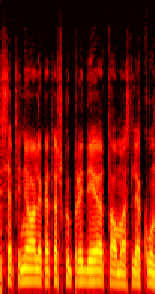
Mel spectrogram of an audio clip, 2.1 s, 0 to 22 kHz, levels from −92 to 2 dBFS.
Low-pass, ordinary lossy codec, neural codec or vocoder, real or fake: 19.8 kHz; Opus, 32 kbps; none; real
